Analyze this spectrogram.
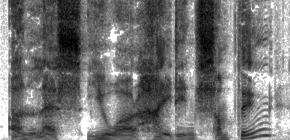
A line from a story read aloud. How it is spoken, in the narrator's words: Matron Malice growled at Dinin, a threat so cold and wicked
